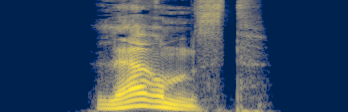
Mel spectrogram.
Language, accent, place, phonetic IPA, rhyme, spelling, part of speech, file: German, Germany, Berlin, [lɛʁmst], -ɛʁmst, lärmst, verb, De-lärmst.ogg
- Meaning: second-person singular present of lärmen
